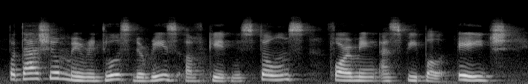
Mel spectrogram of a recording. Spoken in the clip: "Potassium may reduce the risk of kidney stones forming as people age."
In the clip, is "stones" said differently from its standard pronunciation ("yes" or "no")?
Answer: yes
